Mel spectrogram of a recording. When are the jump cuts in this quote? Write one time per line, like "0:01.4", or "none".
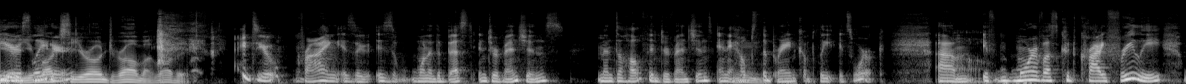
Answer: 0:02.9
